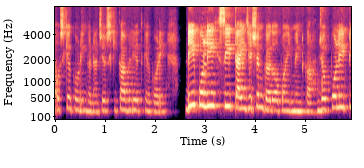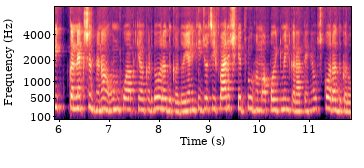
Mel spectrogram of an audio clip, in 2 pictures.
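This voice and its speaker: A young woman teaching exam questions, stressing key words with a tone that rises and falls. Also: fairly high pitch. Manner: expressive, stresses words with rising and falling tone. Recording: echoey room.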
